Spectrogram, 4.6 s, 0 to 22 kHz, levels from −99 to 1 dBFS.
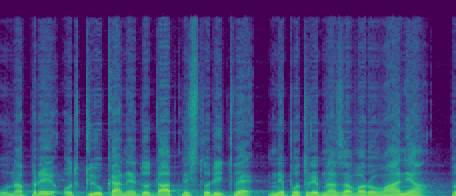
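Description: Throughout the speech, a crude rate conversion repeats samples by nearest position with no filtering, which fits a change from 44.1 kHz to 48 kHz. The resulting error, roughly 30 dB below the speech, adds a gritty, inharmonic fizz that tracks louder and brighter sounds.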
